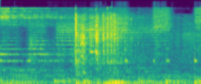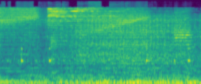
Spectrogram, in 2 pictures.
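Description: A scooter's engine starts as a young woman wheels it out to ride to college, catching with a broad burst and then settling into a steady, nearby idle hum.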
